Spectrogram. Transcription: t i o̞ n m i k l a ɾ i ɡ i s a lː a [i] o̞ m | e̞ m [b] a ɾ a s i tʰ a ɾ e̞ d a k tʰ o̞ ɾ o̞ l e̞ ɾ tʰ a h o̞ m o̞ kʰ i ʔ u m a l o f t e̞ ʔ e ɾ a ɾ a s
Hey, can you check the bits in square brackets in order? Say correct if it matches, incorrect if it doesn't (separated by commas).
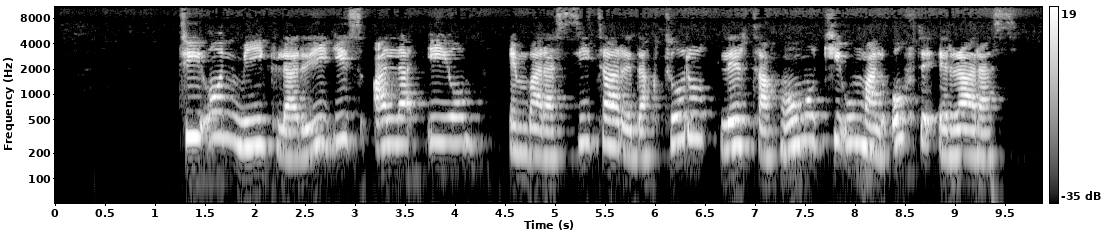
correct, correct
